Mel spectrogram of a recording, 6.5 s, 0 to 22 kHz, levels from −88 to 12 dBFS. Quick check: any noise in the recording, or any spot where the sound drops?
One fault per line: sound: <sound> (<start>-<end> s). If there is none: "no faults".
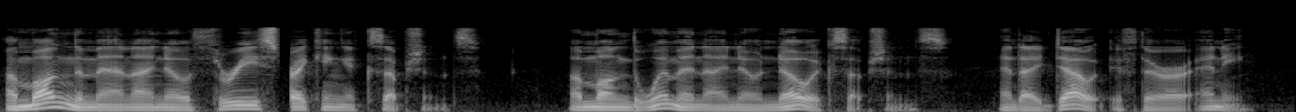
sound: dropout (1.4-1.5 s)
